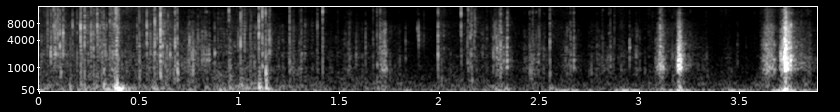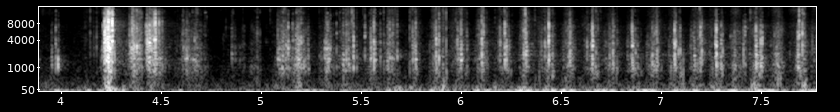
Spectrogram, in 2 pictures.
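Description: Fingertips squeeze and crinkle the clear cellophane wrap on a small rectangular cardboard box held in one hand. The result is an irregular stream of bright, dry crackles and short snaps with very little low end. A few louder pops stand out midway before the crinkling picks back up into a quicker, denser patter.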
